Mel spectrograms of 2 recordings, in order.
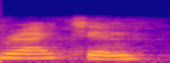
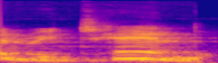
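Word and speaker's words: written: উচিত ছিল কি বলবে আই শুড হ্যাভ রাইটেন আচ্ছা উচ্চারণ হবে রিটেন আবার আইড হ্যাভ রিটেন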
